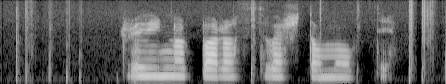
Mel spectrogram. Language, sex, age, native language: Icelandic, female, 7, Icelandic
